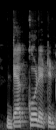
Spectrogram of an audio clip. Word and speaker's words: decorated: डेकोरेटेड नहीं, को नहीं, क का साउंड, डेकोरेटेड। कई बार स्टूडेंट से गलत प्रोनाउंस करते हैं, वो डेकोरेटेड कहते हैं, को लगा देते हैं, को नहीं, डेकोरेटेड आधा कर।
